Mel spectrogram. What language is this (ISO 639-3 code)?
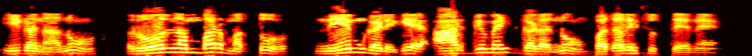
kan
